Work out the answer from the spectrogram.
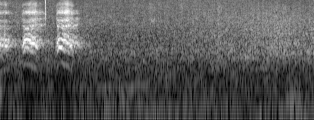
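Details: A crow perched in a tree, calling down as a person coaxes it to come for its dinner: two harsh, buzzy caws in quick succession, then a low steady hum and faint background noise.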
